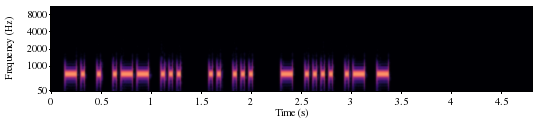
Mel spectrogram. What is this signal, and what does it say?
Morse code, heard as a keyed tone, about 32 wpm, 700 Hz. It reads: NEWS IS THAT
